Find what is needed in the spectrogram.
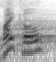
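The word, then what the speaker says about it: Michal: of David Eto na Michael though m i c a Ano po ang kanyang spelling but it pronounce as Michael yung anak ni Saul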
